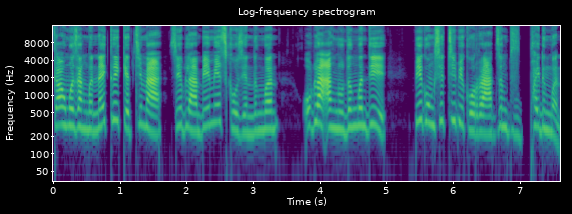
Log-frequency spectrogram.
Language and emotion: Bodo, angry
